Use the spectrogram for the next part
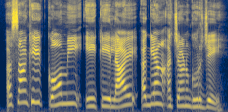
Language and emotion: Sindhi, neutral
